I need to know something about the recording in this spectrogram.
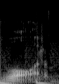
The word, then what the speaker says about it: war: Modi's war. Modi's war. War is under beautiful noun W A R. We can see the letter A has good O sound.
